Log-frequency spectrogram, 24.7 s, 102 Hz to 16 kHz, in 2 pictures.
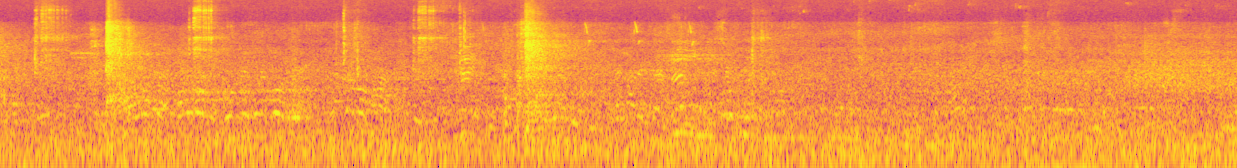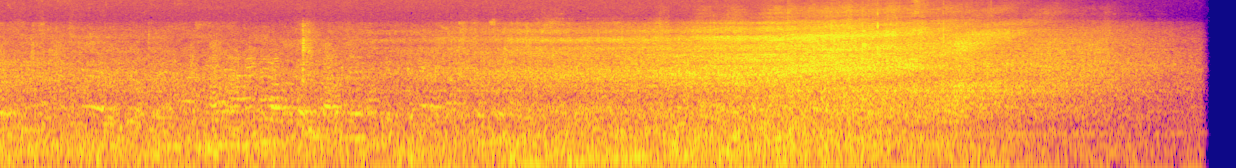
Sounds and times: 0.3s people 18.0s
15.4s cars 24.4s

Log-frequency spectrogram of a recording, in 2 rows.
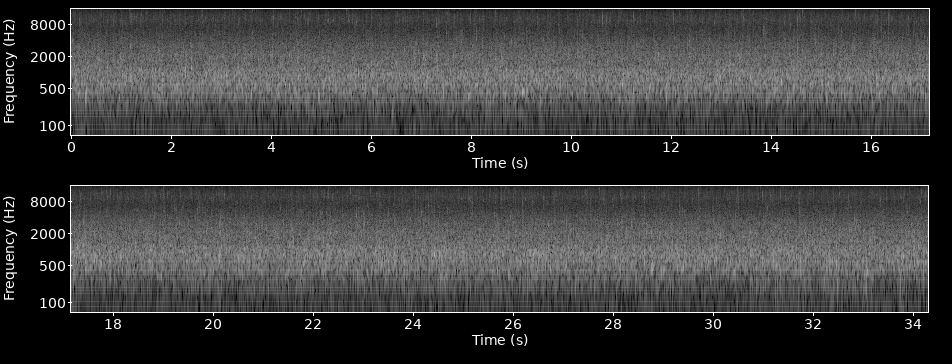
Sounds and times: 0.0s Small streams 34.3s

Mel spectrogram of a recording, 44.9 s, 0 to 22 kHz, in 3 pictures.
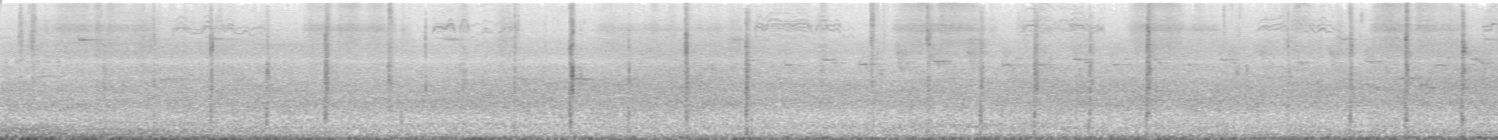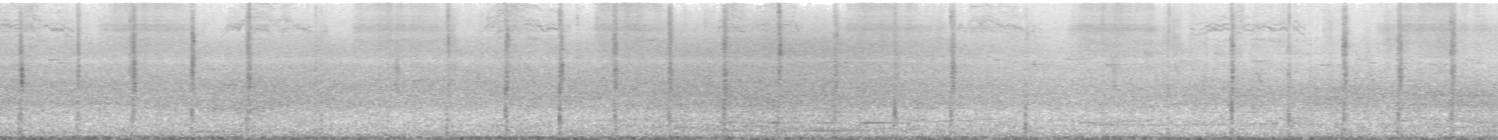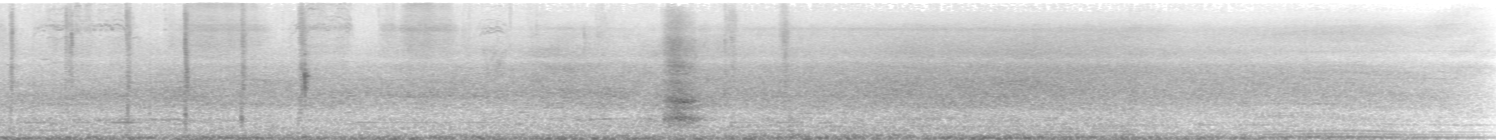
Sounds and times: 0.0s climbing up the steep stairs 35.1s

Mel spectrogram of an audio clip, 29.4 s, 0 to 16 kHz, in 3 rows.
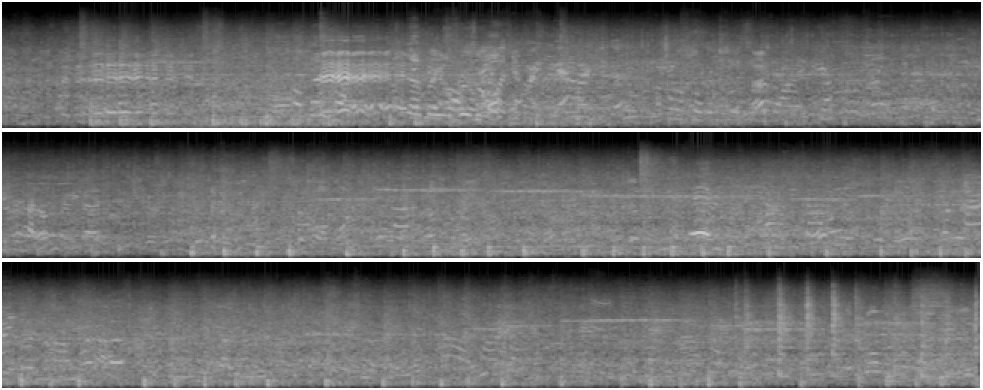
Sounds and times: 0.0s flutes 7.0s
0.0s chatter 29.3s
0.0s drums 29.3s
0.0s marching 29.3s
0.0s vehicles 29.3s
8.4s flutes 29.3s
11.7s whistles 20.7s
23.7s whistles 29.3s

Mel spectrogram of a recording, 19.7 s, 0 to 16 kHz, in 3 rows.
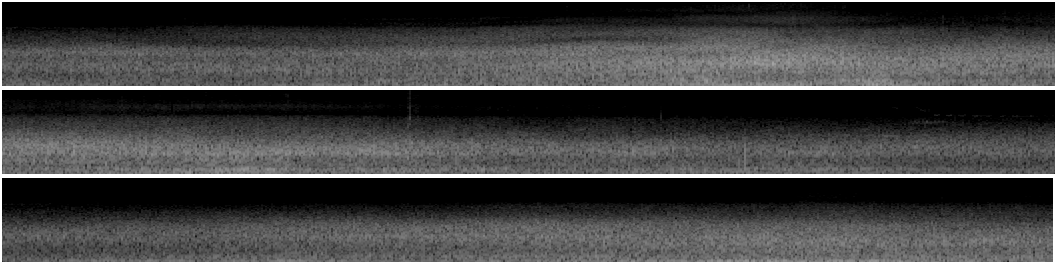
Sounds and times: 0.0s other pedestrians 19.7s
0.0s traffic noise on the street 19.7s
11.3s lots of birds 13.9s

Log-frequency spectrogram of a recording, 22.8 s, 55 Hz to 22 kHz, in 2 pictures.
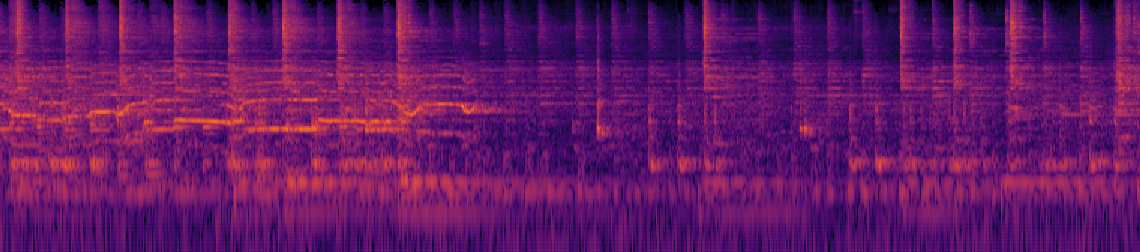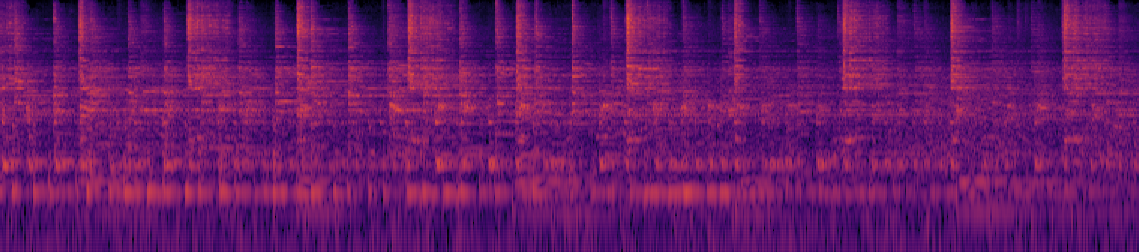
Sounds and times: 0.0s Nanguan 22.7s

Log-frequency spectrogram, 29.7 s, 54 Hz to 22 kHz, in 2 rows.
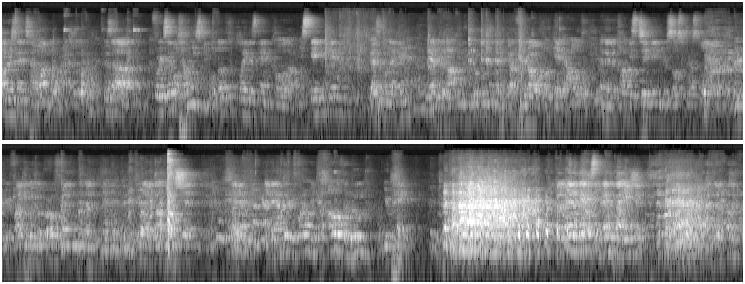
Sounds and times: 0.0s audience eats and drinks 4.0s
14.0s Stand-up Comedy 21.4s
16.0s audience eats and drinks 29.6s
23.4s Stand-up Comedy 29.6s

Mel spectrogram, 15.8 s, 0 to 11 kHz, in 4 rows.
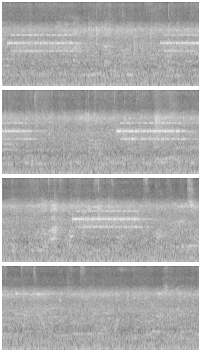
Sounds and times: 0.0s Station broadcasting 8.2s
9.2s Station broadcasting 10.9s

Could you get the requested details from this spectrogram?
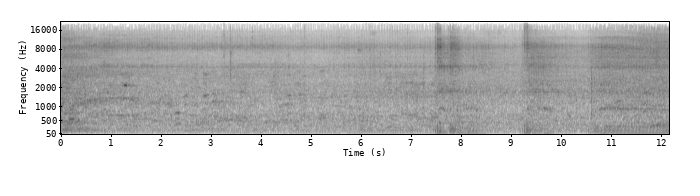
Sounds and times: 0.0s police vehicles leaving the demonstrations site 12.1s

